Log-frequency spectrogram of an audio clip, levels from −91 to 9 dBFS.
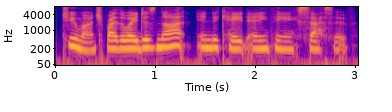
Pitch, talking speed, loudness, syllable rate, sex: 205 Hz, 200 wpm, -15 LUFS, 6.4 syllables/s, female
